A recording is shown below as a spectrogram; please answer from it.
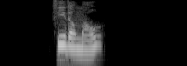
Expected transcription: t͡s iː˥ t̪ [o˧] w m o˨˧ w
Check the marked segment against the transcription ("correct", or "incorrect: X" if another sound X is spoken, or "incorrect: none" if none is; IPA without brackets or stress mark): correct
